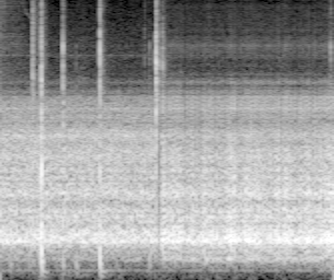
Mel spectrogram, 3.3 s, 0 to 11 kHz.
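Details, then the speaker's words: Icom IC25A 2 m VHF FM transceiver keyed on simplex before repair: harsh hiss with scattered crackles and sharp clicks instead of clean audio; faulty, intermittent transmit. "Ooh, that didn't sound good at all. [Applause] So, obviously it's got a problem."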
